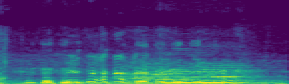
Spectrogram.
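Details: Cattle coming down off a truck. A steady, low, droning moo holds one level pitch for nearly a second after short broken lowing sounds.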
